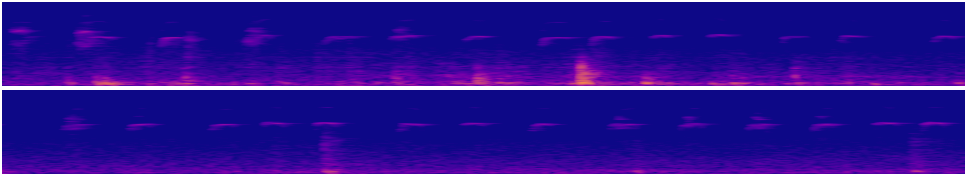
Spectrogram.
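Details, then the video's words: Degu calling constantly: a steady series of short, high, sharp chirps, about three a second, each with a brief downward flick, over a low background rumble and occasional soft knocks. "Degu makes constant sound"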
